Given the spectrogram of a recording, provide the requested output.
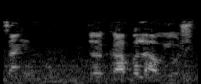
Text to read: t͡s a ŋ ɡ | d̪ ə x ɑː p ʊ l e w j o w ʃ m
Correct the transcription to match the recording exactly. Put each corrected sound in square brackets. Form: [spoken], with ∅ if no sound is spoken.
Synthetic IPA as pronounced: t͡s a ŋ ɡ | d̪ ə [k] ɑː [b] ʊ l [a] w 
